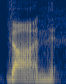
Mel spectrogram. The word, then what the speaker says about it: Don: That's why I can't get mad at Dom Mattingly. – No, see? – No, again. It's Don, and you also know his name. You just mispronounced.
